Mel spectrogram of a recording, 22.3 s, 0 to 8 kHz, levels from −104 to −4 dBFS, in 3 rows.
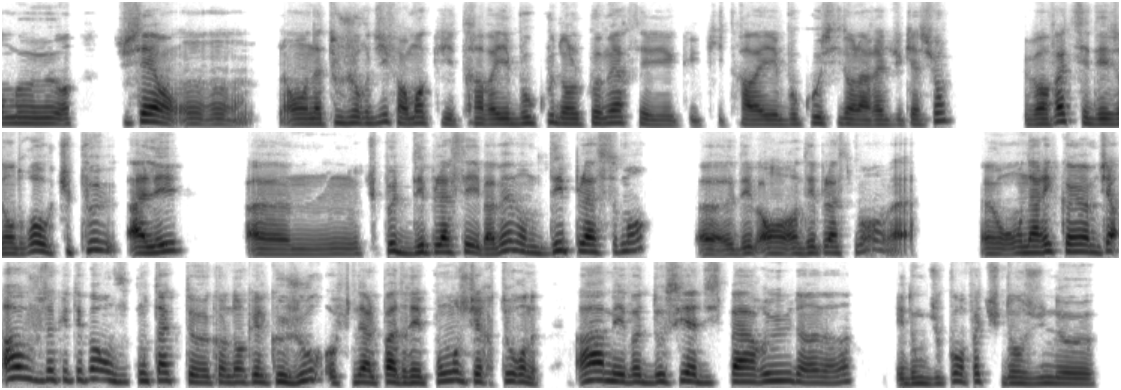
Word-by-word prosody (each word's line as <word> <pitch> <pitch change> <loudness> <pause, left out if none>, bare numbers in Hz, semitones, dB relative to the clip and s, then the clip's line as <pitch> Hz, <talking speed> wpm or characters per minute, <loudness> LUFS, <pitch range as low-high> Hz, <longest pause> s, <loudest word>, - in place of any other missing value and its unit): en - - -4
me 130 -3 -1 0.3
tu - - -9
sais, 175 +6 +6
on 120 -7 +1
on - - -15 0.2
on 120 +1 0
a - - +2
toujours 140 0 -4
dit, 155 - -6
enfin 160 - -1
moi 140 +3 +1
qui 125 - -10
ai 115 - -7
travaillé 120 +2 -1
beaucoup 135 +6 -5
dans 125 -3 0
le 120 - 0
commerce 140 +3 -2
et 100 -5 -6
qui 95 - -15
qui - - -24
travaillait 110 -1 0
beaucoup 115 +5 -6
aussi 125 -1 -9
dans 120 - +1
la 105 -1 +2
rééducation. 110 - -5 0.5
Et - - -12
bah, 115 - -1
en 120 - +3
fait, 175 +5 +4
c'est 135 - -5
des 120 0 -1
endroits 130 +9 +3
où 165 - 0
tu 155 - -7
peux 205 +6 -4
aller, 165 +8 +5 0.4
hem, 115 +1 -2
tu - - -14
peux 185 - +1
te 145 - -2
déplacer, 160 +2 +3
bah - - +4
même 195 +2 -1
en 175 - 0
me 140 - -4
déplacement, 180 - +1 0.3
heu, 485 0 +2
dé - - -2
en 130 0 +4
déplacement. 140 +2 -2
Bah, - - -3 0.5
heu, 125 - +1
on 125 +4 0
arrive 165 +4 +5
quand 175 - +3
même 170 - +6
à - - +6
me - - -3
dire: - - +3
«Ah, 250 +3 +7
vous 215 -2 -4
inquiétez 215 0 -4
pas, 230 - +1
on 215 -2 +1
vous 160 -3 -4
contacte 185 -3 -1
quand 155 +2 -3
dans 155 +1 0
quelques 165 +1 +1
jours». 180 +9 -1
Au 140 - -3
final, 150 +1 +1
pas 165 +2 +7
de 140 - -2
réponse, 175 +7 0
j'y 170 - +3
retourne: 170 -1 -2 0.3
«Ah, 205 +2 +7
mais 180 -3 +3
votre 165 -2 -1
dossier 170 +4 0
a 175 - +4
disparu» 170 +5 +2
nananana 145 +1 -2 0.3
et 120 - -4
donc 130 +1 -2
du 125 - -8
coup, 180 - -1
en - - -3
fait, 180 - -3
je - - -11
suis - - -13
dans 135 - -1
une 125 -1 -2
145 Hz, 260 wpm, -24 LUFS, 125-170 Hz, 0.5 s, Ah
